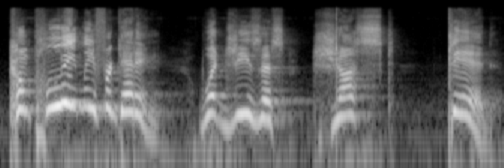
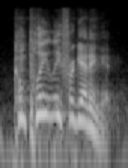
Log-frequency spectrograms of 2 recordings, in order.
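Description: First: Slow emphatic. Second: Quick soft aside. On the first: Preacher stresses disciples' forgetfulness. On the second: Preacher repeats the point. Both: Acted.

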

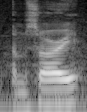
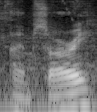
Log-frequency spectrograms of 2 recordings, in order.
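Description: First: A quick, louder, excited apology; bursting with fan excitement, sorry. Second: Said in the usual way. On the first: Real, not acted. Fan reviewing a trailer to viewers, excited louder apology. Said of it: "I'm getting excited". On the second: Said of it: "Let me take a breath and calm down".

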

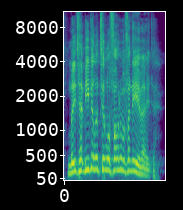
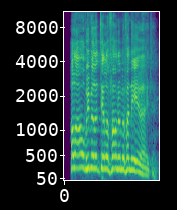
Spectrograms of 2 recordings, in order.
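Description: First: Said in the usual way. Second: Quicker, insistent repeat of the question; rousing call. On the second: Real, not acted. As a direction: call out to wake up the crowd. Repeats question to rouse the congregation.

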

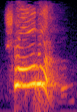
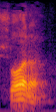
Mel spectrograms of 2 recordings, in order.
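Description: First: High, loud cry of encouragement; shouted urging. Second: Said in the usual way. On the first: Shown as a demonstration. Therapist urging the viewer to let the tears out, loud and high. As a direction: throw it out as a big command. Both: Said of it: "Deu vontade de chorar?".

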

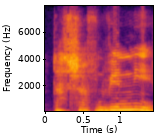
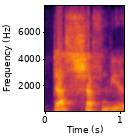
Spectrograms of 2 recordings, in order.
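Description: First: Louder, puffing despair; panting. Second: Louder, firm and assured; confident. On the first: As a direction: huff it out, exhausted. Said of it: "schnaufte der Mann". (schnaufend und verzweifelt) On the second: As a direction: answer with calm certainty. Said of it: "sagte der andere". (zuversichtlich und bestimmt) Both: A narrator's reading.

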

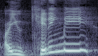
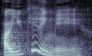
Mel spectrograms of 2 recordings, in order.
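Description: First: High, disbelieving "Are you kidding me?" with the pitch shooting up; a mock-shocked "Are you kidding me?", pitched way up; incredulous. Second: "Are you kidding me?" said dry and level, leaning on kidding; a flat, falling "Are you kidding me?" with kidding weighted; deadpan. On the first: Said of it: "Or like, or like". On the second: Retold or imitated.

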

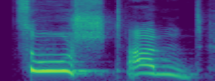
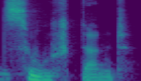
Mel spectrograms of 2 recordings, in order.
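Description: First: Very high, loud outraged exclamation; incredulous cry. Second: Said in the usual way. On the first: A narrator's reading. Mother echoing her daughter's word, incredulous high cry. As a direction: shriek the word back in disbelief. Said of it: "rief die Mutter wieder".

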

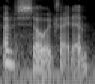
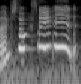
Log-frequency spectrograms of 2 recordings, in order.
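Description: First: Slow excited whisper; whispered excitement. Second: Much higher, louder excited squeal; squealing excitement. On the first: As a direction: breathe it out as a secret thrill. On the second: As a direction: squeal it out with joy. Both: Real, not acted.

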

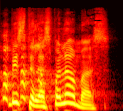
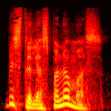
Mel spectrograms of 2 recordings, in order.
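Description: First: High, loud, slow hammed-up Italian accent; mock Italian accent. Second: A light put-on Italian accent, slow; hint of an Italian local asking; mock Italian accent. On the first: Italian man asks about pigeons, hammed-up Italian accent. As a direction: ham up the Italian local, laughing through it. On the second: Italian man asks about pigeons, light mock Italian accent. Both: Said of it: "Este es mi acento italiano".

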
